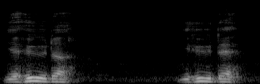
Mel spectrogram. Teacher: The H is soft and often drops in pronunciation.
